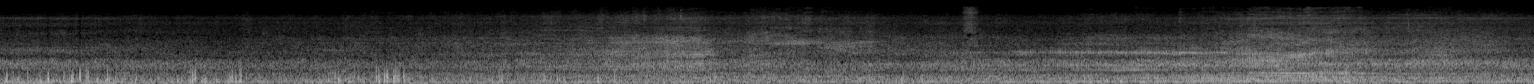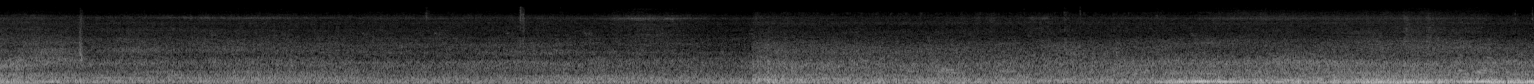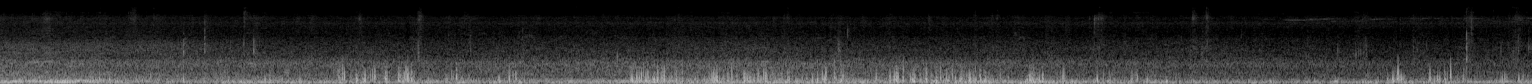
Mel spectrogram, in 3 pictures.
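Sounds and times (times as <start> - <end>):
city traffic noise: 0.0 - 46.0
vehicle engine passing: 22.8 - 32.4.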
